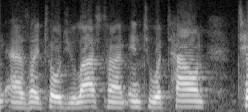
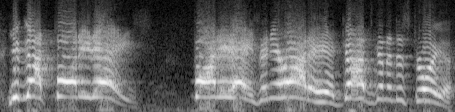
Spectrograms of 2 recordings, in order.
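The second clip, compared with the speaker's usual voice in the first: prophet yelling. Acted. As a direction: bellow the doom warning at the city. Jonah yelling at the city.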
